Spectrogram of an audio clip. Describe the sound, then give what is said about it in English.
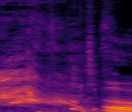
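Two cats caterwaul at each other: a long, high, drawn-out wail slides downward, then a lower, harmonically rich moan swells loudly in response. “I know one took a swat at the other one, but then they went right back to screaming.”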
